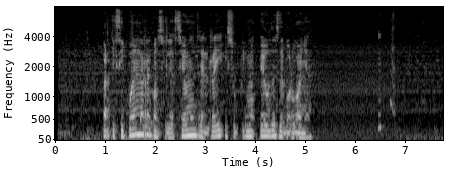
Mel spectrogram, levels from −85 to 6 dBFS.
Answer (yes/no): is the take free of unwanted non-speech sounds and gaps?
no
